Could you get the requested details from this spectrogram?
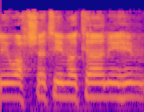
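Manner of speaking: ordinary talk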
